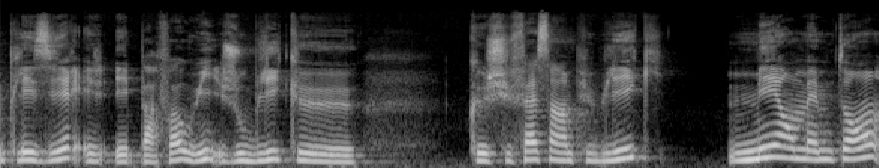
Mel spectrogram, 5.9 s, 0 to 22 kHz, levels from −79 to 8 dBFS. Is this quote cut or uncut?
uncut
